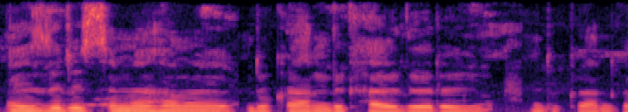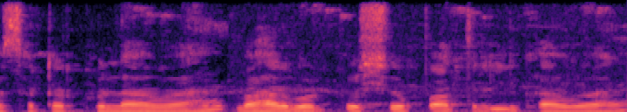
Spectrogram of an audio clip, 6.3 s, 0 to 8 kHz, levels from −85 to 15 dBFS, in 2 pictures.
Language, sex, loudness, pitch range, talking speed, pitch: Maithili, female, -15 LUFS, 145-160 Hz, 210 wpm, 150 Hz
